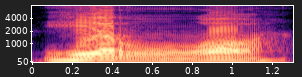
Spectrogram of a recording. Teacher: hi-nya tipis, kasrah bertemu ra yang tebal · untuk huruf ra ketika dia berharakat tasydid itu atau dia berharakat sukun, dia ra-nya 1 kali takrirnya. Tidak boleh banyak-banyak, tidak boleh hirrah. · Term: ra tafkhim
